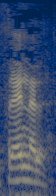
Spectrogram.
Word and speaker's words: Fresnel: Spelling फ्रेस्नेल होती है, FRESNEL, फ्रेनेल।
